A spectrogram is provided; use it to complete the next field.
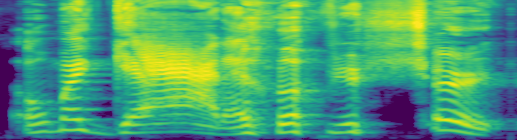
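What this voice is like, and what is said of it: Mocking Sandusky, Ohio accent. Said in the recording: “in her annoying fucking Sandusky, Ohio accent”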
